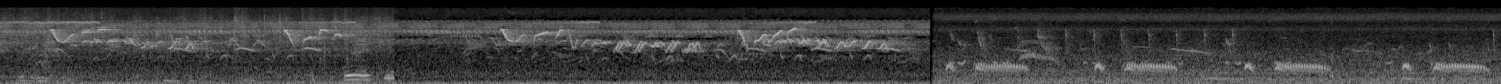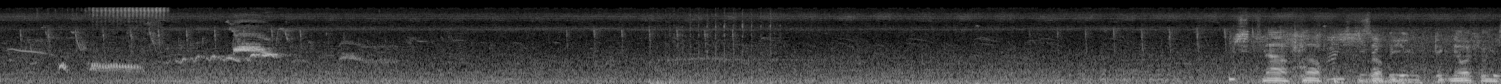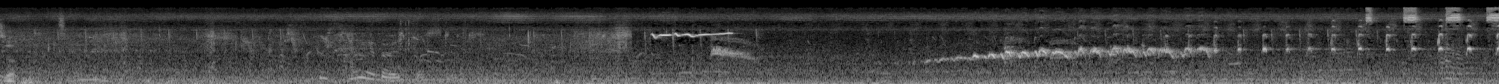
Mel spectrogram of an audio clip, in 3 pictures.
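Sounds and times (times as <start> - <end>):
birds chirping: 0.0 - 45.0
dove cooing: 9.4 - 17.8.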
